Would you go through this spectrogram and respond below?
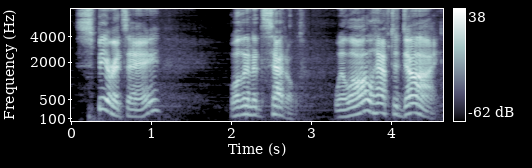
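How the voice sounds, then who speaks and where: A man's voice: a little high, very animated, takes it slowly, sharp tone, no echo, heavily acted. A man playing an overconfident, melodramatic police detective in an old-time radio comedy style. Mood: urgent. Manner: melodramatic, emphatic. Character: excitable, overconfident male police detective with absurd logic.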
